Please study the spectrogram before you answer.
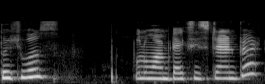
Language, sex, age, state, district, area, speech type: Kashmiri, female, 30-45, Jammu and Kashmir, Pulwama, urban, spontaneous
